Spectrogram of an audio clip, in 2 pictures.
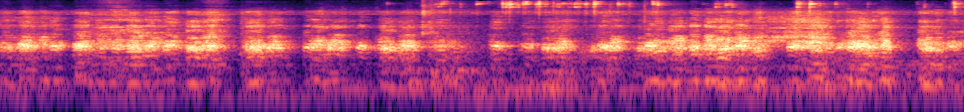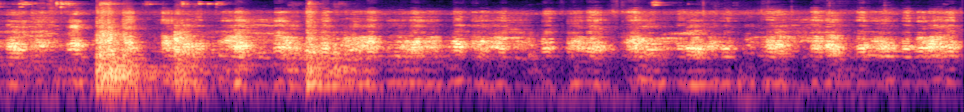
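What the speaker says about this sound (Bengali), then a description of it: "সকালবেলা হাঁসগুলো ছেড়ে দিলাম।" Ducks let out in the morning quack and honk in a busy, overlapping chorus close by, with rapid repeated calls running throughout and no clear speech.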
